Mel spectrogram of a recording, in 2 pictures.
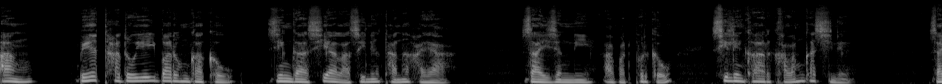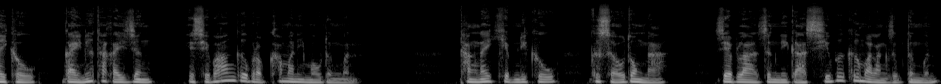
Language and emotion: Bodo, fearful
